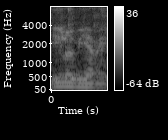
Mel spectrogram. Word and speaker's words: Eloy Villamil: Eloy Villamil, yeah. Did I pronounce that?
